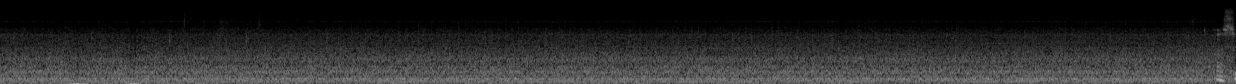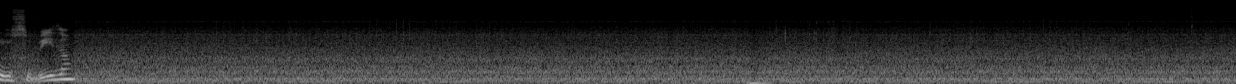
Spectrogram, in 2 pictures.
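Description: Small glass beads click softly as thread is pulled through them.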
